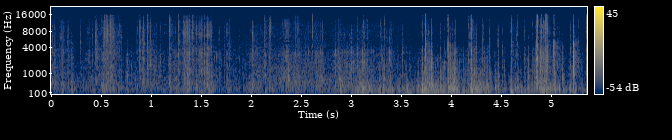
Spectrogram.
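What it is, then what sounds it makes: Thin plastic bag being crinkled. A thin, empty clear plastic bag is held in the hand and gently scrunched and rubbed with fingertips and nails. It gives soft, continuous crinkling with bright, crisp rustles that grow sharper and louder near the end.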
